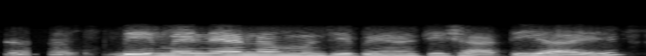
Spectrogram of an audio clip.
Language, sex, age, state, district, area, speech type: Sindhi, female, 18-30, Gujarat, Surat, urban, conversation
